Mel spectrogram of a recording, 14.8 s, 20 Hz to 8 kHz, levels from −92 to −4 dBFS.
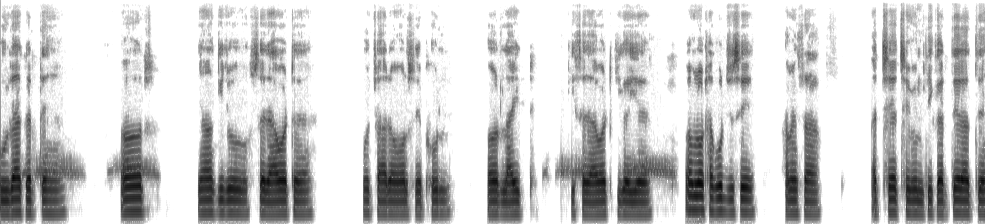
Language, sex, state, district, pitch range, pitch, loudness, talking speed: Hindi, male, Bihar, Jamui, 115-130 Hz, 120 Hz, -17 LUFS, 140 wpm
